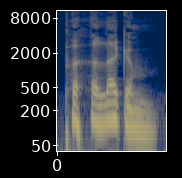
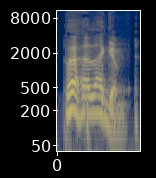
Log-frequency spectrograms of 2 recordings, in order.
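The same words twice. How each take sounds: First: Phalegum, every letter sounded, the P and h split: pha-le-gum; spelt-out pronunciation. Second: Phalegum echoed with each letter sounded, pa-he-le-gum; spelt-out pronunciation. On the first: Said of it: "was it P H L E G M?". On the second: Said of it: "P-, Phalegum". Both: Shown as a demonstration.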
